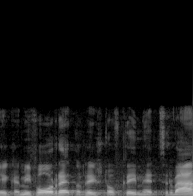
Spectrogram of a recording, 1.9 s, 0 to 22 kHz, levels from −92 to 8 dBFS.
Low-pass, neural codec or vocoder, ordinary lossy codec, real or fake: 9.9 kHz; none; none; real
